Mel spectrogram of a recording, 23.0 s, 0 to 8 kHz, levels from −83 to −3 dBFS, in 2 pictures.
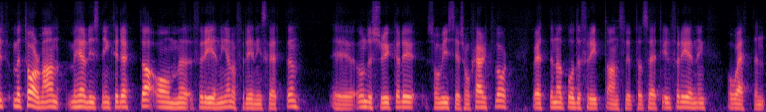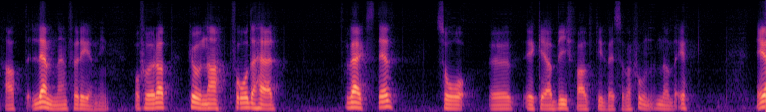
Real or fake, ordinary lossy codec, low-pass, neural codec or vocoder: fake; none; none; codec, 16 kHz, 0.3 kbps, FocalCodec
